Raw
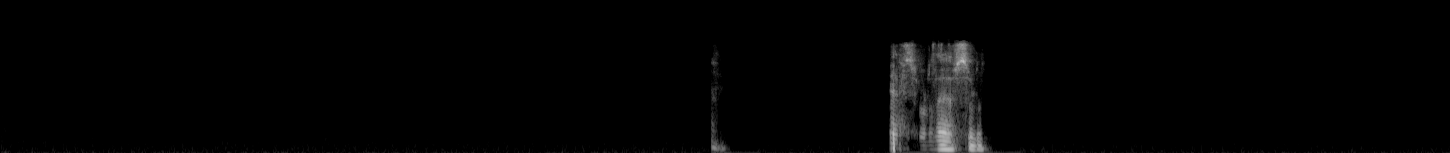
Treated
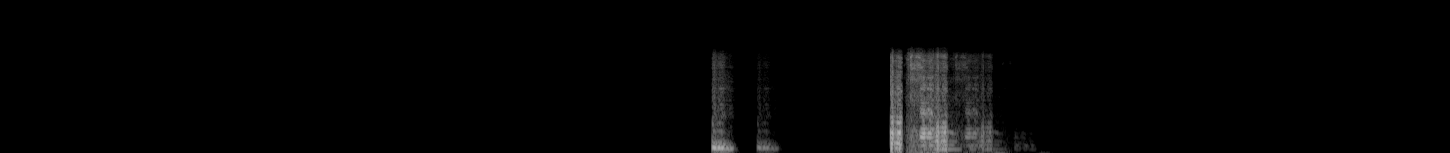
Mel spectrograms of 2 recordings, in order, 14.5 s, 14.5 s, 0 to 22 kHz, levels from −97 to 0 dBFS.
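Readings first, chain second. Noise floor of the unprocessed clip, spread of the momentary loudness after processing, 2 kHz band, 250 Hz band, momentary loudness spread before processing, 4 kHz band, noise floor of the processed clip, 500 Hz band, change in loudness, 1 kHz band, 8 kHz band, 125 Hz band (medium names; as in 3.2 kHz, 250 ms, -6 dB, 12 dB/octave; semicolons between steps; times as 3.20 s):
under -85 dBFS, 20 LU, -1.5 dB, -4.0 dB, 11 LU, -17.5 dB, under -85 dBFS, -2.5 dB, -8.0 dB, +2.0 dB, no reading, -6.0 dB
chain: median filter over 41 samples; expander -58 dBFS; treble shelf 4.3 kHz +8.5 dB; in parallel at +1.5 dB: compression, threshold -39 dBFS, peak gain reduction 14 dB; on the sum: short-mantissa float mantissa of 2-bit; inverted gate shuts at -30 dBFS, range -38 dB; on a send: delay 451 ms -17.5 dB; on the sum: gated-style reverb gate 100 ms rising, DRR 0 dB; resampled via 11.025 kHz; trim +7 dB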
